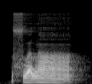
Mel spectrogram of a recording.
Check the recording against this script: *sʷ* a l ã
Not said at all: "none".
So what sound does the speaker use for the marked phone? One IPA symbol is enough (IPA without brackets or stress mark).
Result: sʷ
